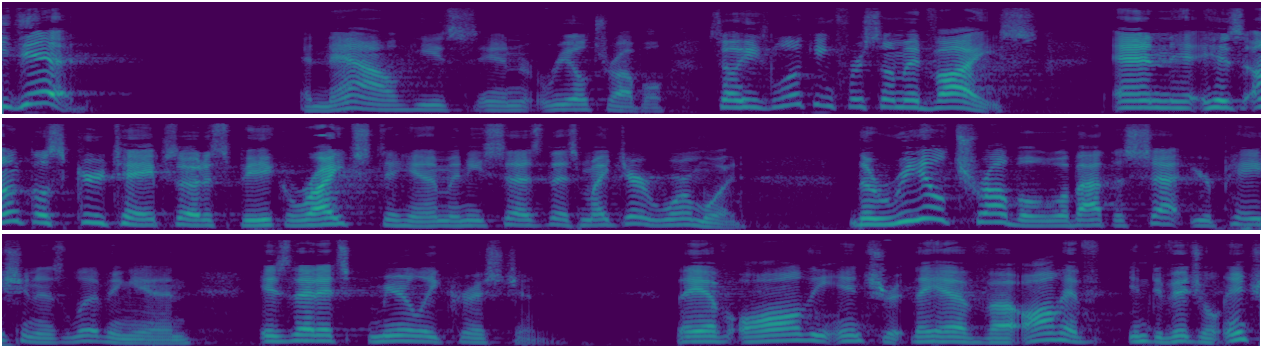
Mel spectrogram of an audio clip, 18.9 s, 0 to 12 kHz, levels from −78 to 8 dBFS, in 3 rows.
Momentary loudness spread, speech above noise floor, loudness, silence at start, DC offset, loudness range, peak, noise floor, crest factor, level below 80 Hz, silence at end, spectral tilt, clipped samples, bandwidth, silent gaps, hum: 14 LU; 44 dB; -35 LUFS; 0 s; under 0.1%; 5 LU; -10 dBFS; -80 dBFS; 26 dB; -74 dBFS; 0 s; -3.5 dB/octave; under 0.1%; 10.5 kHz; none; none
